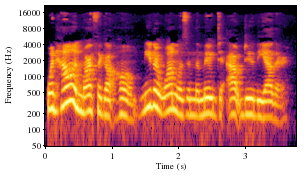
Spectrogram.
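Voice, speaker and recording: A woman narrating a children's storybook aloud in an expressive, scripted read-aloud style. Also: medium pitch, brisk. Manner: expressive storybook reading with character dialogue.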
